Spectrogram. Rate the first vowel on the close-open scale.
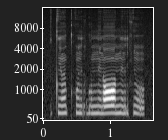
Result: mid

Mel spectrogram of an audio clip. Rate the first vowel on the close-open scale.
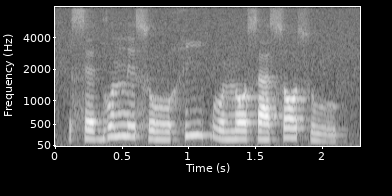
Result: mid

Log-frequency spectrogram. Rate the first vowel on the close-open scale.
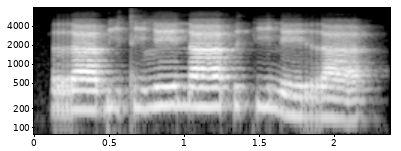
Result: open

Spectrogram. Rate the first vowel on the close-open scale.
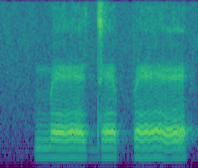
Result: mid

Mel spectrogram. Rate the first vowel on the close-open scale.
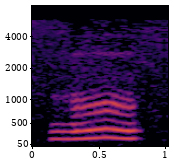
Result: close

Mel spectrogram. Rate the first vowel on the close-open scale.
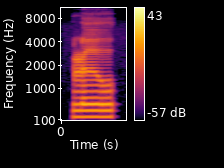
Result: mid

